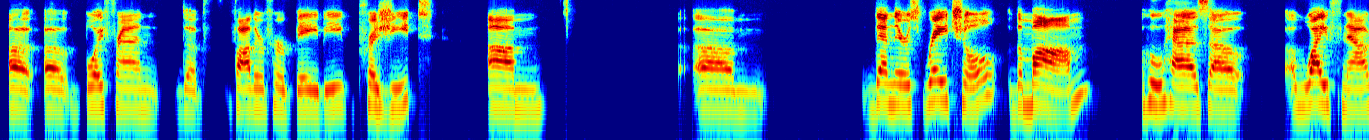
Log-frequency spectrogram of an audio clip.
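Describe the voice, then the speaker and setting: A woman's voice: medium pitch, fairly even intonation, takes it slowly, pauses often, a bit bright, no room sound. A woman playwright answering audience questions on a video call, thinking aloud with many restarts. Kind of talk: casual Zoom Q&A chat.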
